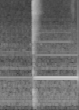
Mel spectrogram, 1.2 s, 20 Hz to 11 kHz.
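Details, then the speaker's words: Vintage 1980s Stabo XF-4012 CB radio after replacing a pin-compatible part and reconnecting a wire from the front panel, generator at 30% AM modulation: a click, then a clean steady test tone near 1 kHz. AM reception working normally. "see our FM Lam is off an hour 42:12 is receiving in a.m. so the day mutilation is working"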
